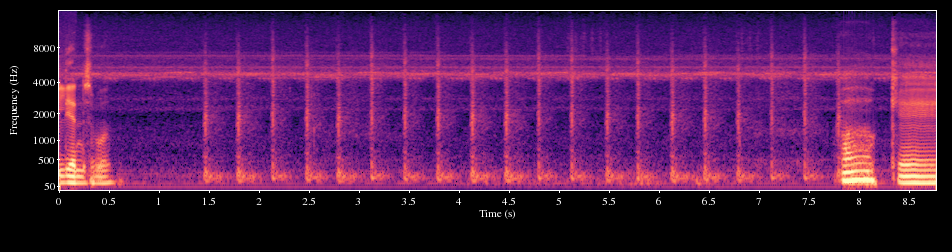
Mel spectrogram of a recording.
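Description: Footsteps tap quickly and evenly on a path.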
